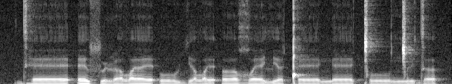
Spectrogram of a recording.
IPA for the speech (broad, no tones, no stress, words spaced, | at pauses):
dʱɛː ʔɛsʷɐ ɭɐlˠɛːʔoː ʎɪlˠeʔʌːʁʷɛː lʲɐǃɛːŋɛː ǀoːŋ͡ǀʏdɐ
